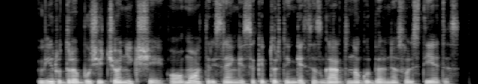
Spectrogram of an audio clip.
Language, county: Lithuanian, Panevėžys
